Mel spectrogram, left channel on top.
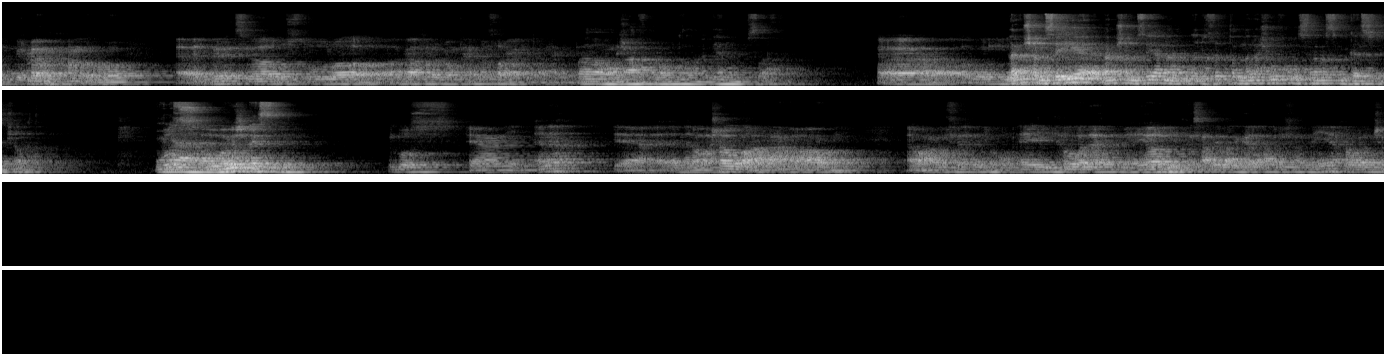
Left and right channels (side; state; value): right; silent; digital silence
